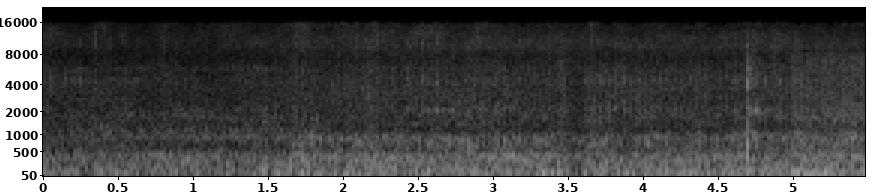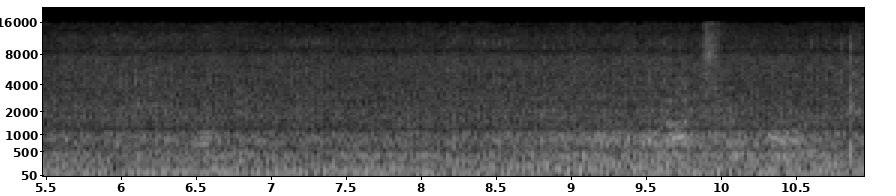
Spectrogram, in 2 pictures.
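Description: Steady low outdoor background rumble, of the kind nearby road traffic or wind makes, with faint voices in the distance and a single faint click near the middle.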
